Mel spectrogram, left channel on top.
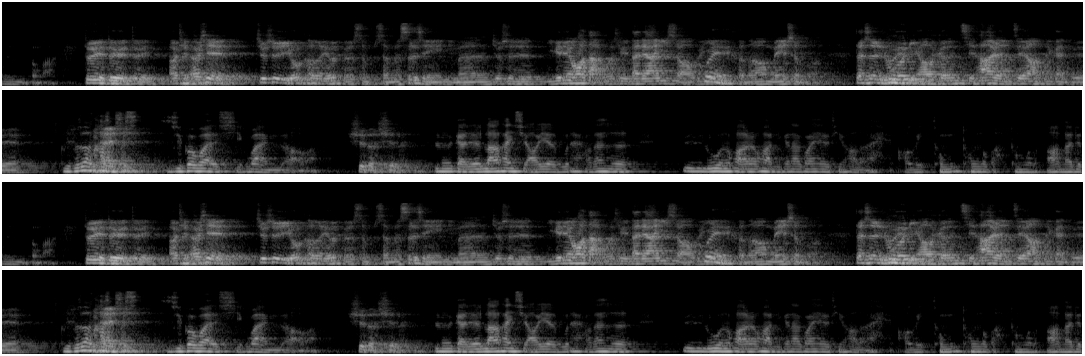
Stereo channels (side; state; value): both; identical; correlation 1.00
